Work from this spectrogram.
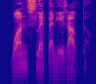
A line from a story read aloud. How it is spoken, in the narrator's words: she said, looking at him sternly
